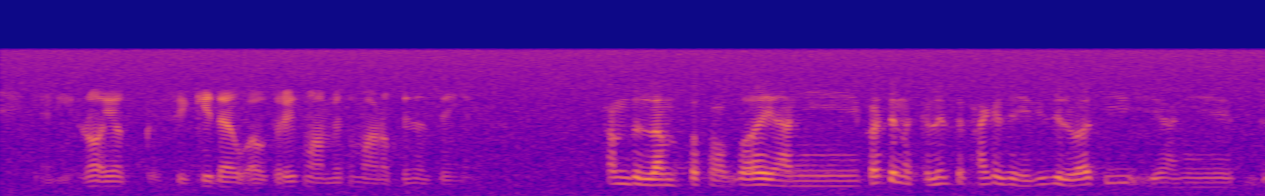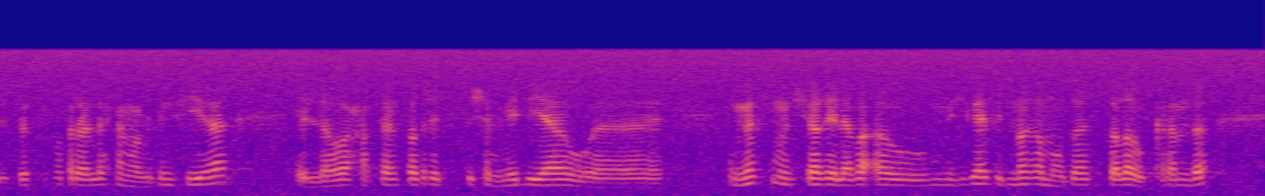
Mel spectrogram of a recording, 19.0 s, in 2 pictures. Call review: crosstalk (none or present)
none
